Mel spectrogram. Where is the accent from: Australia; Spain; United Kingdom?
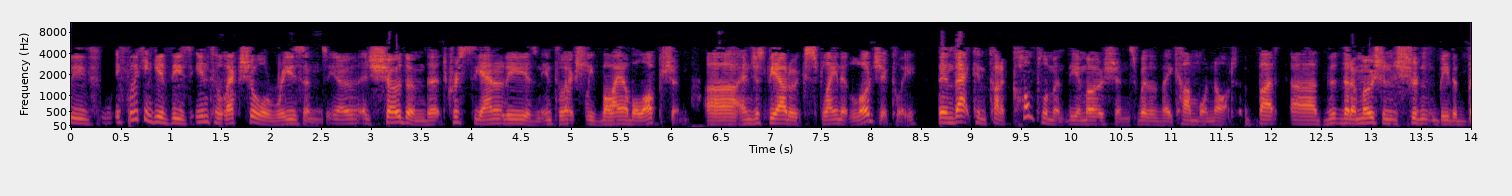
Australia; near Adelaide, South Australia; accent: Australian; moved away as an adult; also born or lived in Canada / Ireland; now in California, United States; I grew up near Adelaide in South Australia.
